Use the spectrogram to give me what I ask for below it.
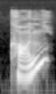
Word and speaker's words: koń: To ni to zmiękczony n. Brzmi jak hiszpańskie ni w słowie senior. Na przykład słowa koń, słoń, jesień.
